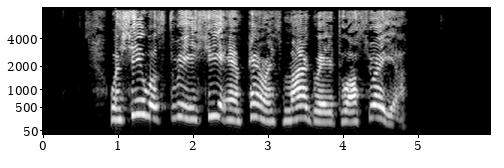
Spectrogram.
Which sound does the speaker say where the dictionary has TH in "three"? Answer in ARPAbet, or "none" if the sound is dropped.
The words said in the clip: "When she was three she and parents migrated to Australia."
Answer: TH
